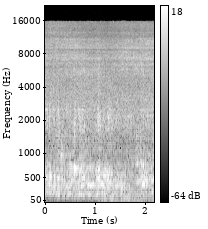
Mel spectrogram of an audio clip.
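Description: Indistinct speech: voices talking, less clear than the lecture around them.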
